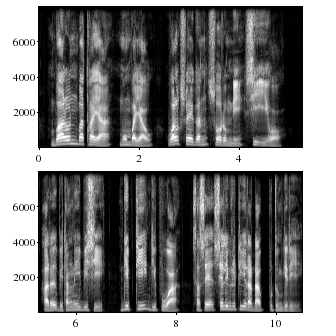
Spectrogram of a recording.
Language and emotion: Bodo, neutral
